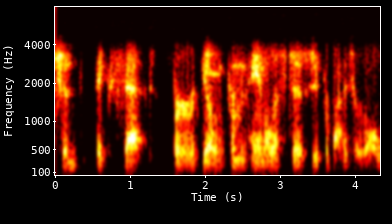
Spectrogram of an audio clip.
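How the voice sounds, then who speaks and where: With a Southern accent, a man speaks at a fairly slow pace. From New Orleans. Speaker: caller. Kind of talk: phone call with advice host.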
